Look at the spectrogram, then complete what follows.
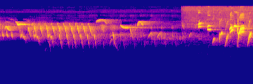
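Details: Goldfinch pair at the nest during incubation, summer: a high rapid trilled series fading out, a short pause, then a renewed burst of sharp tinkling twitters.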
